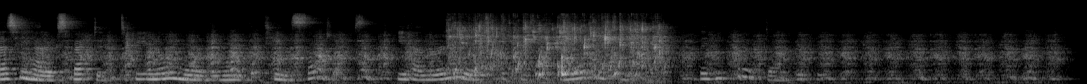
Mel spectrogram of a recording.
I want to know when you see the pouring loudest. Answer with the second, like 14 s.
6 s.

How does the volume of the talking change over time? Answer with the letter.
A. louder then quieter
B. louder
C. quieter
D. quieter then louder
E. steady
C.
